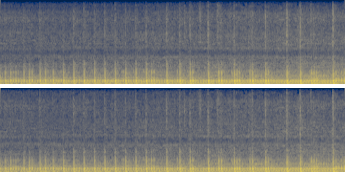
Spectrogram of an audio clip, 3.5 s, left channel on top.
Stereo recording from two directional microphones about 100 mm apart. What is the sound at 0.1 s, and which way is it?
Motorcycle, 20° right (ahead or behind).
